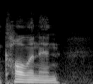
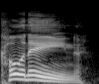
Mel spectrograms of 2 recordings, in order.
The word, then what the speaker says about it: Cullinane: I would have used Dave's name wrong if I didn't hear that. I probably would have called him Cullinane. But Cullinane, Dave, how are you? – I am fantastic.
